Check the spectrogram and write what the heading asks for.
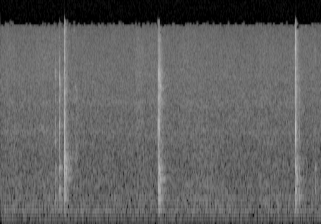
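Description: Three sharp clicks, about two seconds apart, as small plastic Sifteo cubes are knocked together and set down on a hard table.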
